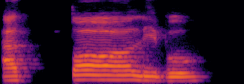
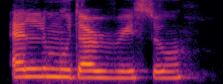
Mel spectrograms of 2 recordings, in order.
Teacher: So there's almost two tas. There's at and then talibu.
